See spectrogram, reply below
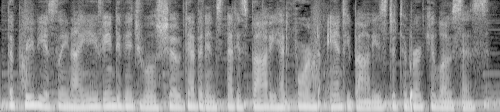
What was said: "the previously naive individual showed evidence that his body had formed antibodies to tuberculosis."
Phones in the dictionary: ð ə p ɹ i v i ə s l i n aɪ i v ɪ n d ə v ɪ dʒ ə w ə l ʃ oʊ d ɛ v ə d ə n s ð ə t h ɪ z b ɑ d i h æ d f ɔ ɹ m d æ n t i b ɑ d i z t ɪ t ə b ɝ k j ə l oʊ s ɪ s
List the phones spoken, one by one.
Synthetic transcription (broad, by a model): ð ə p ɹ i v i ə s l i n aɪ i v ɪ n d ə v ɪ dʒ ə w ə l ʃ oʊ d ɛ v ə d ə n s ð ə t h ɪ z b ɑ d i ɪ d f ɔ ɹ m d æ n t i b ɑ d i z t ɪ t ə b ɝ k j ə l oʊ s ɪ s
